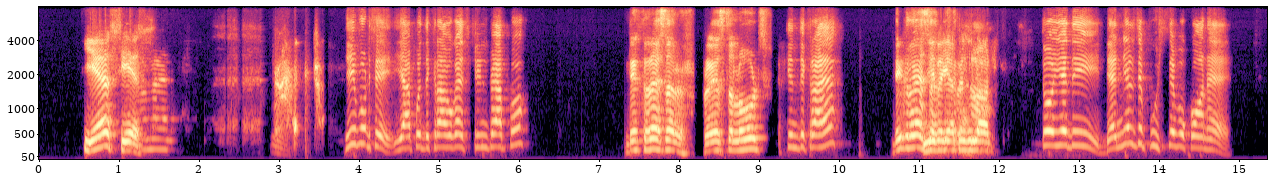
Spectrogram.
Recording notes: Arunachal Pradesh. Zoom Meeting.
